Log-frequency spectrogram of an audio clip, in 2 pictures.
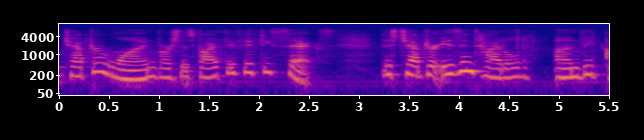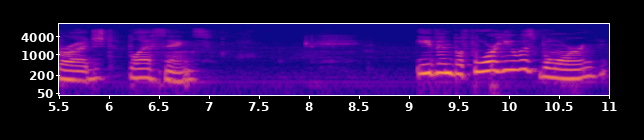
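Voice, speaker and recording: A woman with a husky voice reads prose aloud in measured, deliberate phrases. Her pitch moves in a lively way as she leans on key words and leaves emphatic pauses. The recording sounds slightly dull and lo-fi. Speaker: seminary student reading aloud. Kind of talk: expressive book reading with spoken introduction.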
